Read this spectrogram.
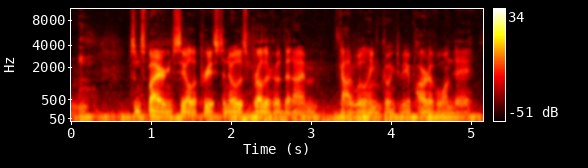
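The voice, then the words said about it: Rich, smooth radio-style voice. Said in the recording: “You got a great radio voice.”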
